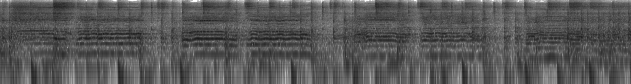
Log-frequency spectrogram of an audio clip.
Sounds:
music

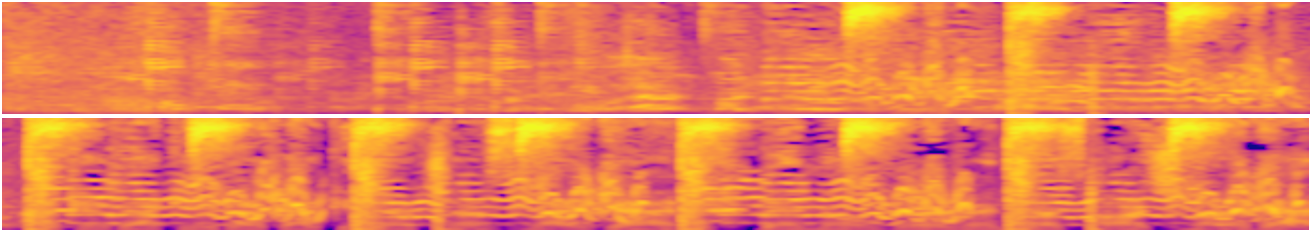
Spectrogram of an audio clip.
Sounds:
speech
music

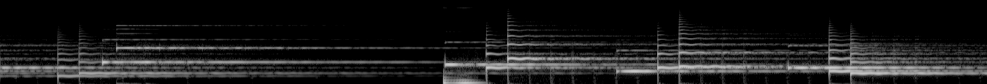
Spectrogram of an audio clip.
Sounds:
music

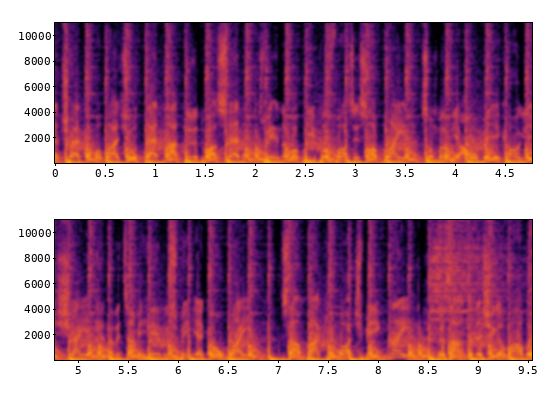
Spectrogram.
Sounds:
music

